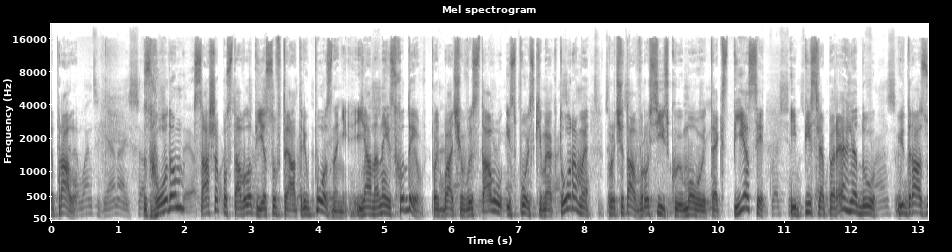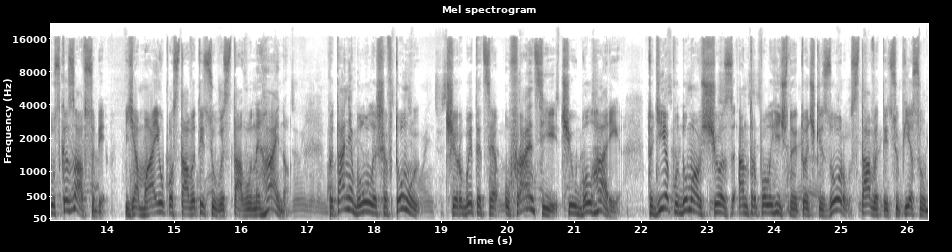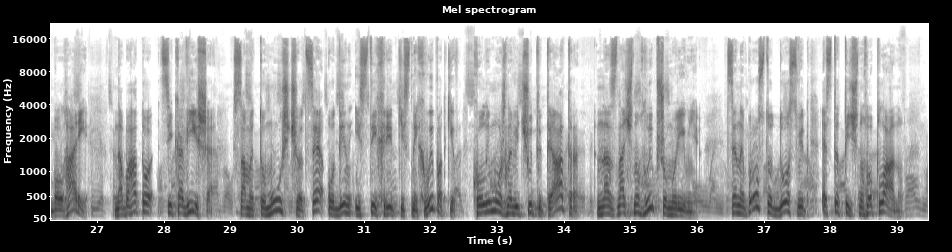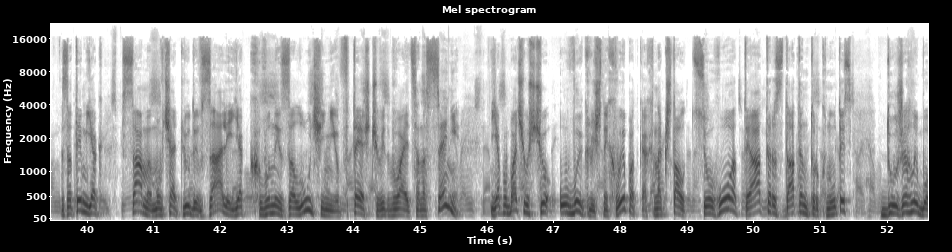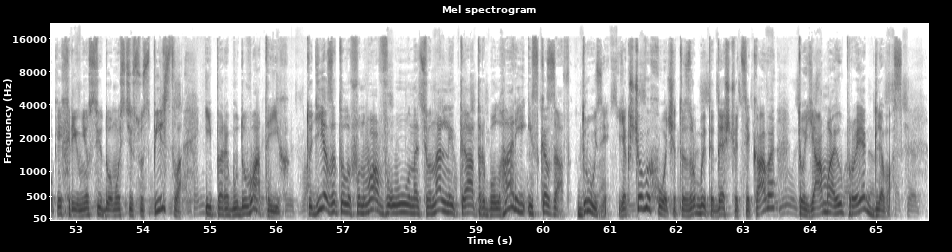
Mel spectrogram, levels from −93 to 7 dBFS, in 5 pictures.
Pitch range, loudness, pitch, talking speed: 120-160 Hz, -23 LUFS, 140 Hz, 130 wpm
